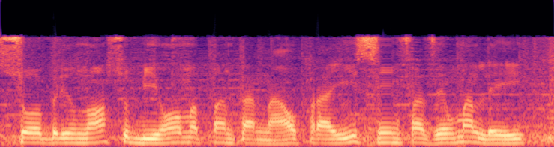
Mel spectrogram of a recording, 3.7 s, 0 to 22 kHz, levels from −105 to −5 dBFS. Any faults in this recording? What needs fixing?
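Gain pumping runs throughout: the gain is pulled down by roughly 15 dB under each loud sound, likely from input gain set too high driving a fast limiter. Reduce the microphone gain so the limiter seldom engages.

A burst of packet loss occurs from 2.55 to 2.64 s. The last sound is held and faded for about 50 ms, then playback resumes with about 60 ms missing. Enable Opus in-band FEC or improve network stability to reduce burst losses.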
